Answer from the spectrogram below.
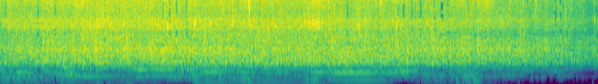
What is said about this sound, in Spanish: Eso merece un aplauso para papá.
